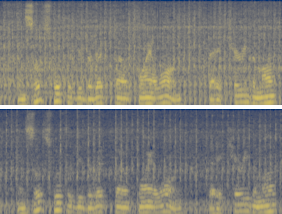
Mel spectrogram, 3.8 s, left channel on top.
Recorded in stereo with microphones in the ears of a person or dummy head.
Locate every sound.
0.2 s a man speaking: 50° left (ahead or behind), 0.9 m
